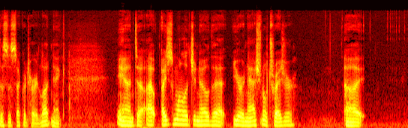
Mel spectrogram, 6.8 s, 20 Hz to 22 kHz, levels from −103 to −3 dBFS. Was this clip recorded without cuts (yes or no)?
yes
